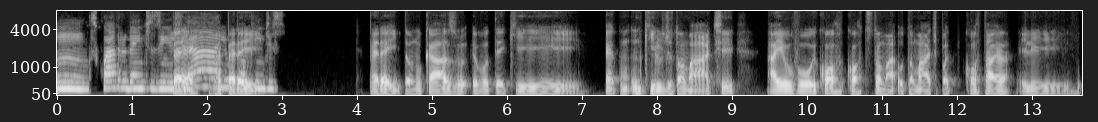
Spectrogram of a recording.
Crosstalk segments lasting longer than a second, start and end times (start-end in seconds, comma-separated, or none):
1.5-2.8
